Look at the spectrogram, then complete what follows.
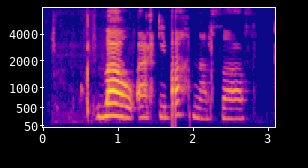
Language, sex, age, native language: Icelandic, female, 7, Icelandic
